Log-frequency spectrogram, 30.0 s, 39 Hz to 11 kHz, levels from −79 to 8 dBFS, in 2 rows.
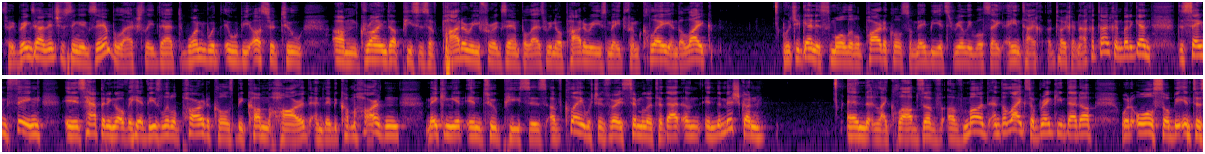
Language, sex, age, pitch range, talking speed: English, male, 40-59, 115-145 Hz, 195 wpm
